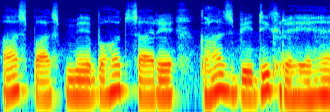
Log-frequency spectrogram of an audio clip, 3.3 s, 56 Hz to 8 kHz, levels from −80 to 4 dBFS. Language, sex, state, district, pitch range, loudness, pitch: Hindi, male, Jharkhand, Ranchi, 110-140 Hz, -14 LUFS, 115 Hz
